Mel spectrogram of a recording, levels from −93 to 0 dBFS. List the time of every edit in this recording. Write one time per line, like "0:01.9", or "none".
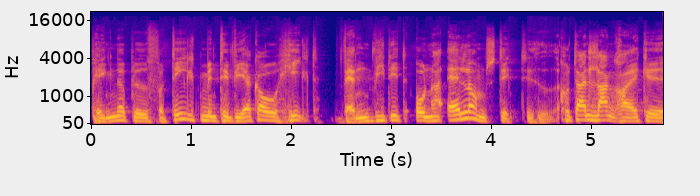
0:04.7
